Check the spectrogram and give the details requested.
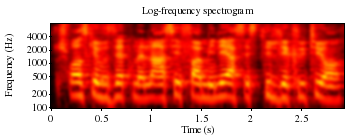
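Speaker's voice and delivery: normal talking voice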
